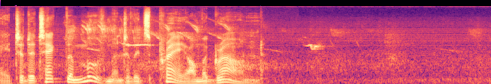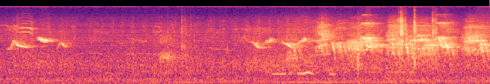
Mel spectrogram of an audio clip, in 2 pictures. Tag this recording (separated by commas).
Speech, Bird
